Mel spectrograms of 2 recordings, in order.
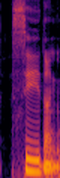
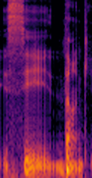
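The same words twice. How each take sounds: First: Said in the usual way. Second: Whispered "c'est dingue" in awe. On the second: Real, not acted. Host amazed at the heap of clothes, whispered. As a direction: breathe it out in disbelief.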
